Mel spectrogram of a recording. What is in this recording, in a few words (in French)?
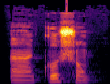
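"cochon", French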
